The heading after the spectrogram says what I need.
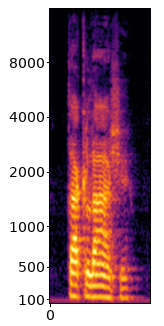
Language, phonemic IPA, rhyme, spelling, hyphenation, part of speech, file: Dutch, /ˌtaː.kəˈlaː.ʒə/, -aːʒə, takelage, ta‧ke‧la‧ge, noun, Nl-takelage.ogg
- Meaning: the rigging of a ship, the equipment encompassing ropes and tackles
